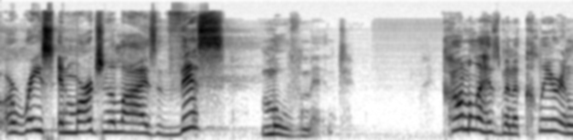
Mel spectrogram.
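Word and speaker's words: Kamala: Afrocentric ethnic name myself say her name kamla kamla but if you struggle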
